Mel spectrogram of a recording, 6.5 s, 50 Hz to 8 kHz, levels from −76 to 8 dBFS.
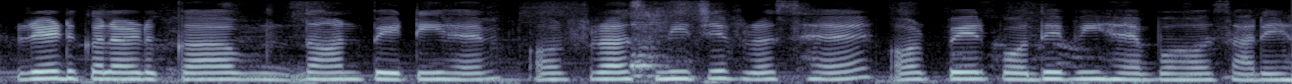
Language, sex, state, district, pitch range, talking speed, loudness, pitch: Hindi, female, Bihar, Begusarai, 220-235 Hz, 155 wpm, -15 LUFS, 230 Hz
